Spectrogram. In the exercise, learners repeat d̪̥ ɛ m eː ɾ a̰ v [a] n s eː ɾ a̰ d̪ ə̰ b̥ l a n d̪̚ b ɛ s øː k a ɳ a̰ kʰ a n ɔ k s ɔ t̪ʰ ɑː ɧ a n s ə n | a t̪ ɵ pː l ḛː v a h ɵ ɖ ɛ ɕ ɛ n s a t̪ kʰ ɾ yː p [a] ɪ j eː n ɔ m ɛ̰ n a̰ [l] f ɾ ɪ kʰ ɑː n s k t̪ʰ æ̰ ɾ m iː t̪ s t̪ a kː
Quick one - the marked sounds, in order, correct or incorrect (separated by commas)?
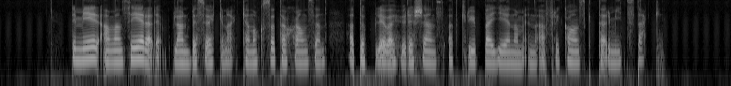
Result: correct, correct, incorrect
